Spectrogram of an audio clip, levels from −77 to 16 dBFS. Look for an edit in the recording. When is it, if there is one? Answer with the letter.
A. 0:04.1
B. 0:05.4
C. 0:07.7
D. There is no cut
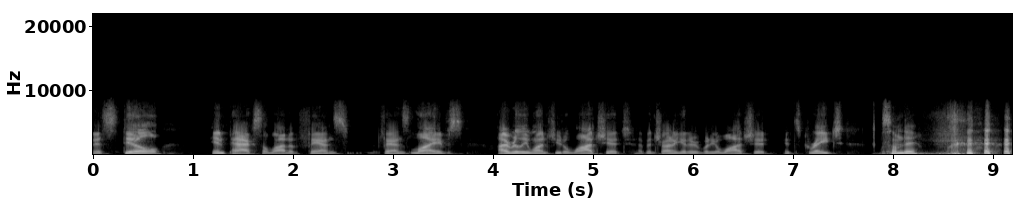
C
